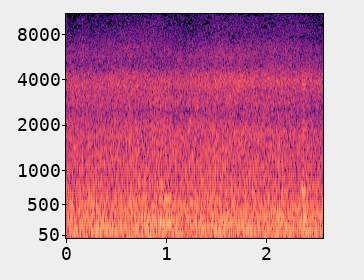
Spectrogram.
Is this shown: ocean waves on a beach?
yes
